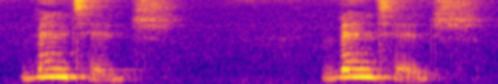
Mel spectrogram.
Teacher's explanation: And next we have vintage, with stress on the first syllable.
